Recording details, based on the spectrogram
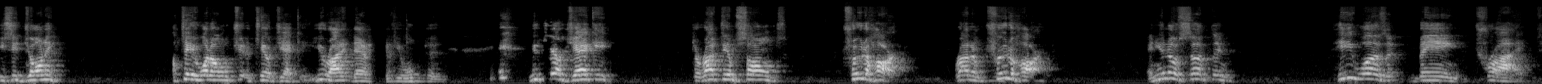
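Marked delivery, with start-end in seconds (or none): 0.2-10.5 dead serious, earnest delivery. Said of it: "he got dead serious".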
